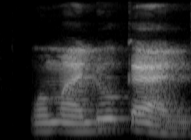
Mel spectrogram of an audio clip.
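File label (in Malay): "memadukan", Malay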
